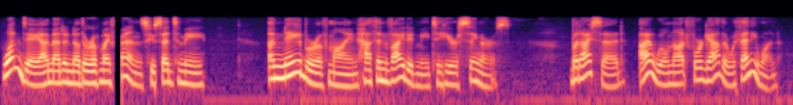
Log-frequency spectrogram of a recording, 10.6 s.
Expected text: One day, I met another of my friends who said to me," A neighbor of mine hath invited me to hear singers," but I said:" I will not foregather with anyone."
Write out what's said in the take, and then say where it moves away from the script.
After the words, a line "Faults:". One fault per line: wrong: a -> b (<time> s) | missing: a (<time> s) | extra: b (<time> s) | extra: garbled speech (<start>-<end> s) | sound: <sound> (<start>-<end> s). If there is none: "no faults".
One day, I met another of my friends who said to me," A neighbor of mine hath invited me to hear singers," but I said:" I will not foregather with anyone."
Faults:
sound: dropout (1.5-1.6 s)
